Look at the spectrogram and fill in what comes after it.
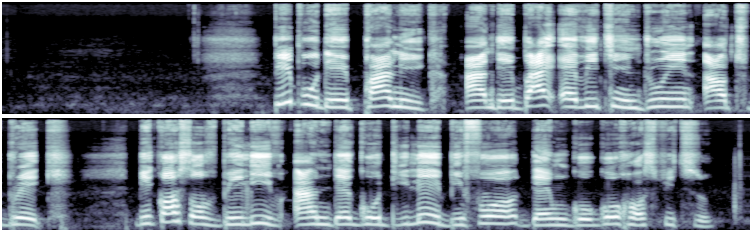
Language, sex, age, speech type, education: Nigerian Pidgin, male, 30-45, spontaneous, tertiary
